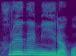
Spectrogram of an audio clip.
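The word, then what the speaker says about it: フレネミー: 일본어 발음으로는 후레네미라고 하는데 저는이 말을 아이한테 들어서 처음 알았습니다.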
